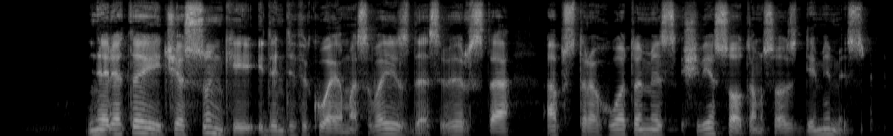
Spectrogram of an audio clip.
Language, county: Lithuanian, Vilnius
